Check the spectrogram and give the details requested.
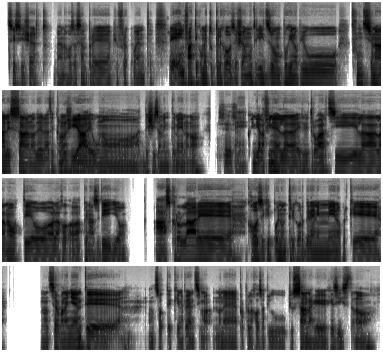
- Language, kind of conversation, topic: Italian, unstructured, Come pensi che la tecnologia abbia cambiato la vita quotidiana?
- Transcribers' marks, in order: drawn out: "uno"; tapping; in English: "scrollare"; exhale; exhale; "proprio" said as "propio"; other background noise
